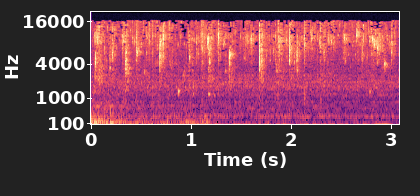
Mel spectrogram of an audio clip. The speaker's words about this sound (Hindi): नल से पानी बाल्टी में भर के पता नहीं कब से फिजूल बर्बाद होके नाली में जा रहा था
